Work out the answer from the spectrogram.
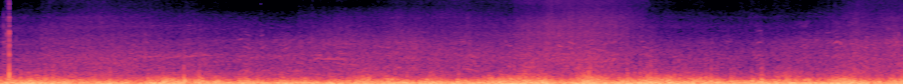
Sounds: Wind

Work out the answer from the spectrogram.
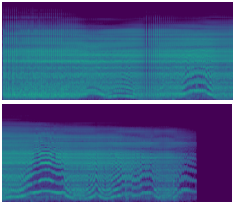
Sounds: Door, Domestic sounds

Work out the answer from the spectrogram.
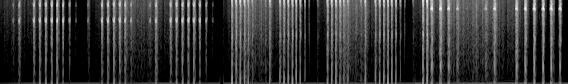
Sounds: Insect, Wild animals, Animal

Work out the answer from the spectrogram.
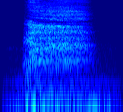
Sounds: Respiratory sounds, Breathing

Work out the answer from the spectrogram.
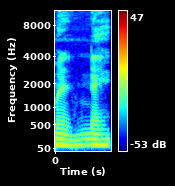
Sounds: Human voice, Speech

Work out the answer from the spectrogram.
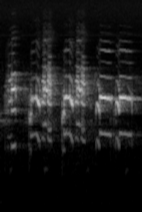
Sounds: Bird, Wild animals, Animal

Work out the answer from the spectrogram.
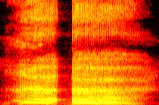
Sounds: Respiratory sounds, Human voice, Cough

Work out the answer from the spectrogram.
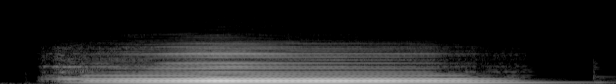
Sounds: Music, Musical instrument, Bowed string instrument

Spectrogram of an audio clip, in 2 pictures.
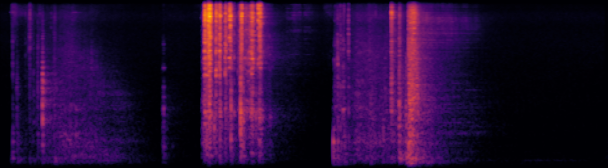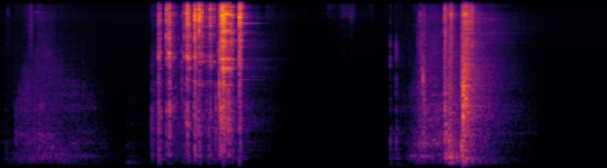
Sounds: Drawer open or close, home sounds

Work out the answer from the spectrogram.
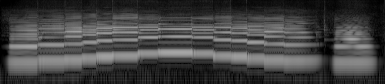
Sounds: Musical instrument, Wind instrument, Music

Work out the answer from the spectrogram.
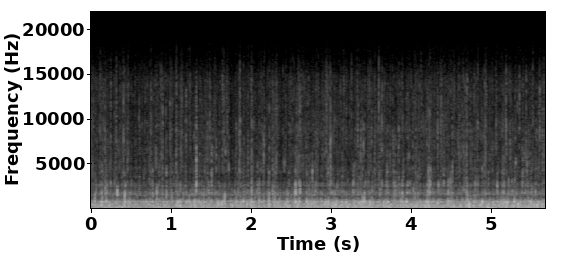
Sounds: Liquid, Boiling

